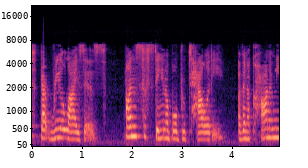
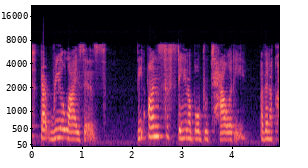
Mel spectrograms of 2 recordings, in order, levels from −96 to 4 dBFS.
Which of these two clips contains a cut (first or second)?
first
